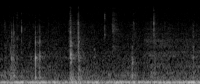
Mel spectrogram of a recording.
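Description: A Phillips screwdriver turning a small coarse-threaded wood screw into a plastic receptacle in a foam model airplane's tail, giving light, irregular clicks, over a steady low hum.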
